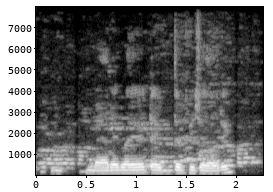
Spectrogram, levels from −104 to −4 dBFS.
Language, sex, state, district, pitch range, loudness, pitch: Kannada, male, Karnataka, Belgaum, 125-190 Hz, -13 LUFS, 130 Hz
